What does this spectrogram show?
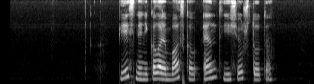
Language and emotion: Russian, neutral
